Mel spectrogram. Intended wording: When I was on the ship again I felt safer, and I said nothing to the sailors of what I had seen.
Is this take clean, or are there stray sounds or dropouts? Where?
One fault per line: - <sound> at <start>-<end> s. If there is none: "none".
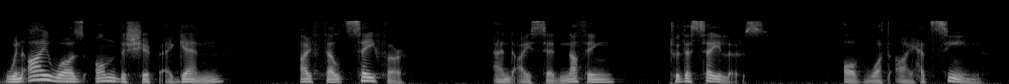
none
